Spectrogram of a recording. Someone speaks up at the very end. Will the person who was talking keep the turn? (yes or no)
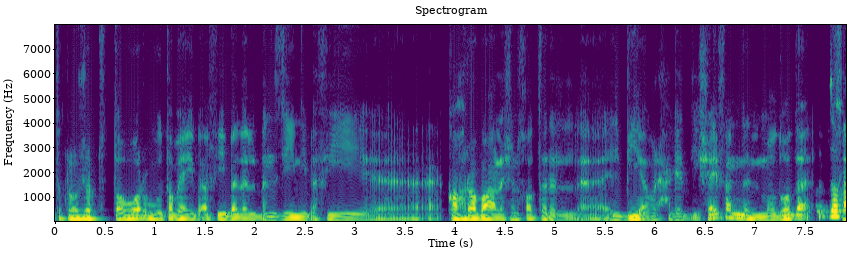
no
